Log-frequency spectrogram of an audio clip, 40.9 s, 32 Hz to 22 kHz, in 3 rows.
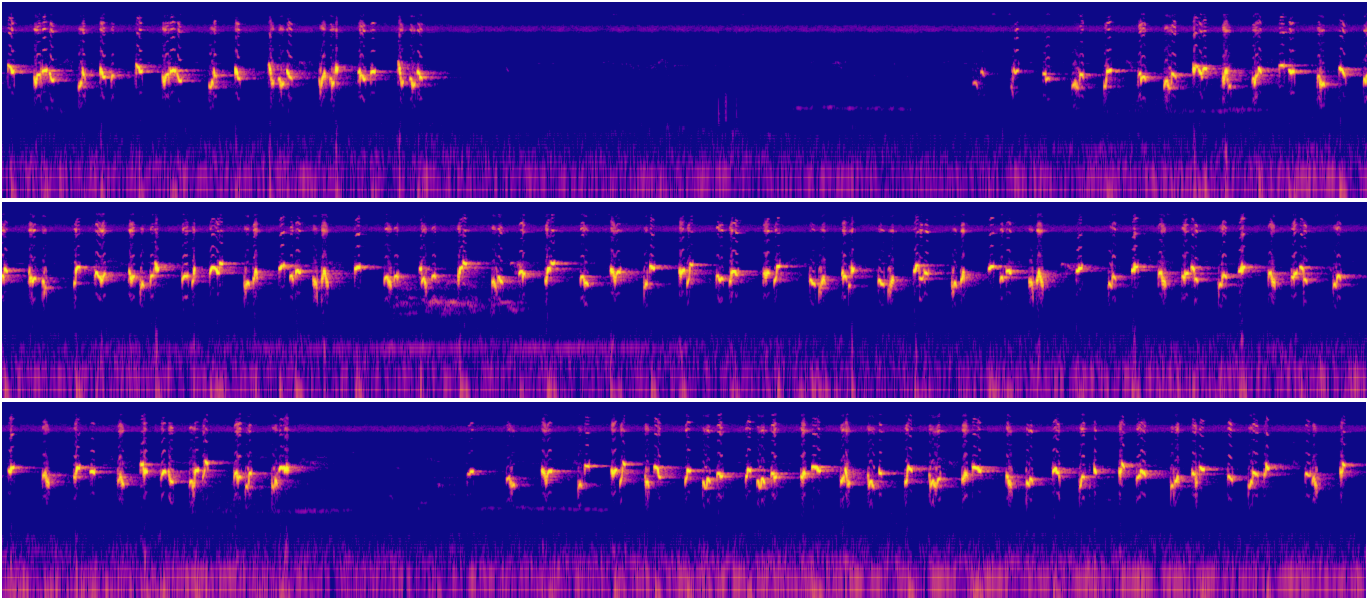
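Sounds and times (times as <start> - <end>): bird chirping rapid chatter: 0.0 - 4.8, 9.5 - 30.4, 31.6 - 40.9
faint high hiss: 0.0 - 13.7.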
